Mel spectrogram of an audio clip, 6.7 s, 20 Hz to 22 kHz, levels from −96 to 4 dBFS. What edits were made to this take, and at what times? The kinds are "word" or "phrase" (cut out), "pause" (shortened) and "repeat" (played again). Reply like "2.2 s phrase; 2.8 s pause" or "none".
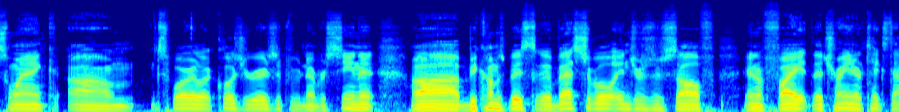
none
